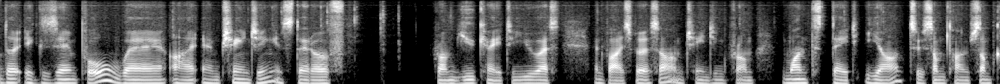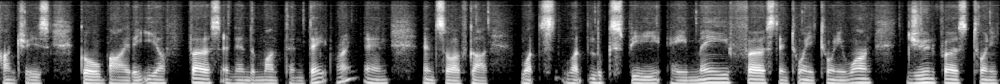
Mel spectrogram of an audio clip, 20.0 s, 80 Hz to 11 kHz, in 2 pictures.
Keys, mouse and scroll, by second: 2.4 ctrl+c, 2.6 click, 3.6 Right, 3.9 ctrl+shift+End, 4.2 ctrl+v, 5.8 click, 13.3 ctrl+s, 14.7 click.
